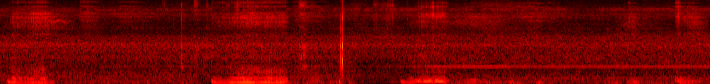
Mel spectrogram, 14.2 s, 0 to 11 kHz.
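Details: Astrid snoring at 7:30: slow, deep, rumbling snores, about four over fourteen seconds, with quiet room noise and a steady faint tone between; snoring.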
